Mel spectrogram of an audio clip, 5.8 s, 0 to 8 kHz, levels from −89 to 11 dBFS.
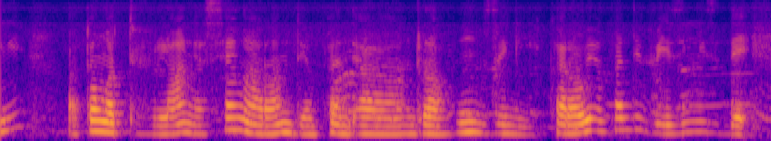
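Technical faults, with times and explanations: No technical faults can be heard in this speech clip.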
